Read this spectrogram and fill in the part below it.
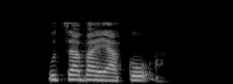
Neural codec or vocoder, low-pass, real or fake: none; 7.2 kHz; real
